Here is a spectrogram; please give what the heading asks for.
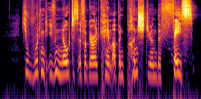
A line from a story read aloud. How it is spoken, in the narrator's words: Zheng Cheng snaps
